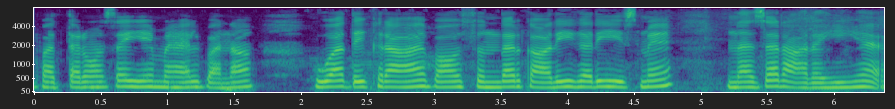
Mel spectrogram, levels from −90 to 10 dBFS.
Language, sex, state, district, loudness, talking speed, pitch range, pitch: Hindi, female, Bihar, Jahanabad, -13 LUFS, 160 wpm, 185-200 Hz, 195 Hz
